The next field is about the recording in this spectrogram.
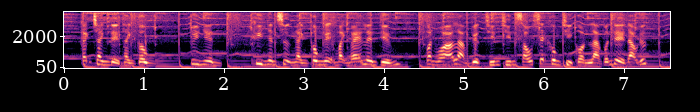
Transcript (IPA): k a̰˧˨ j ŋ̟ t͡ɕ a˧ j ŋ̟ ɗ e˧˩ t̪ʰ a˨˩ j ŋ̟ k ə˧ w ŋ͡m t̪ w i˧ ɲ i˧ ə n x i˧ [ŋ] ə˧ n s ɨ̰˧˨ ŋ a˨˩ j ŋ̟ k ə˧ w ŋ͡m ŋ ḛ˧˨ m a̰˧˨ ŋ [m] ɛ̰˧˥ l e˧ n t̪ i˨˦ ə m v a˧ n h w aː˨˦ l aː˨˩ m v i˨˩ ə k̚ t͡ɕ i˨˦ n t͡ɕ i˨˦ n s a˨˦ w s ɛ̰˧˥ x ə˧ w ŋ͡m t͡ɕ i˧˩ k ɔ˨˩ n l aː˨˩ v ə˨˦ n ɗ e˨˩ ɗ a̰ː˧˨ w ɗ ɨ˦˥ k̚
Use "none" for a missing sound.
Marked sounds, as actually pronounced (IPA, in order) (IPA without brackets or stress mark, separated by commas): ɲ, m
